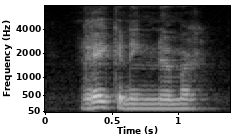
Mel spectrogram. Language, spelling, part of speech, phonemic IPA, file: Dutch, rekeningnummer, noun, /ˈreːkənɪŋnʏmər/, Nl-rekeningnummer.ogg
- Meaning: account number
